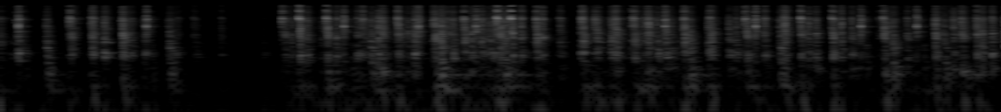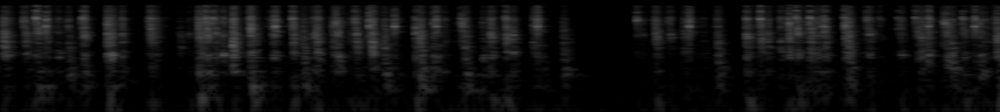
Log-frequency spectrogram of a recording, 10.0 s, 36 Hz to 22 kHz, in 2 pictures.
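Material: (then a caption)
Plastic. Fingertips type fast on a black mechanical keyboard with clicky switches and PBT plastic keycaps. It makes a dense run of sharp, bright clacks with very short decay and brief pauses near 1 and 8 seconds.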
